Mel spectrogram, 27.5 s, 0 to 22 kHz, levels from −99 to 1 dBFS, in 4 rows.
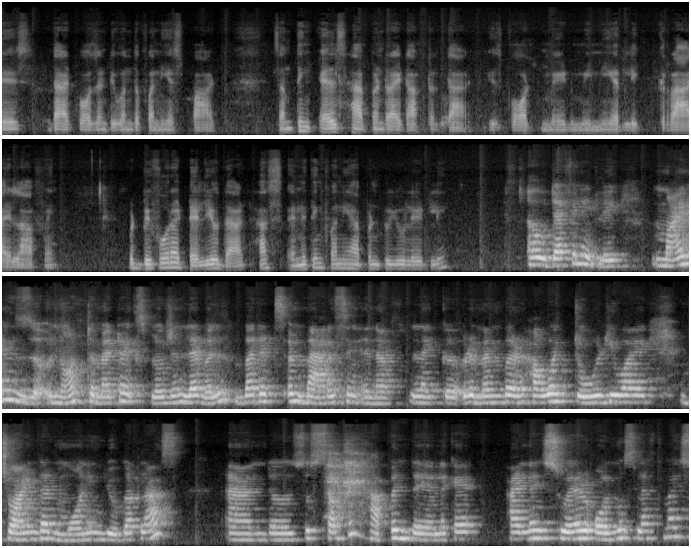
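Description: No technical faults can be heard anywhere in the recording.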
